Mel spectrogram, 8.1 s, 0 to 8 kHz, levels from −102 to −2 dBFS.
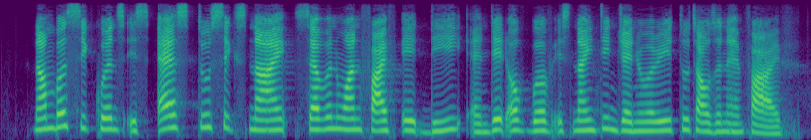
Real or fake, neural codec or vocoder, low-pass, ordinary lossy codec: fake; codec, 16 kHz in and 24 kHz out, 1 kbps, XY-Tokenizer; 7.2 kHz; none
